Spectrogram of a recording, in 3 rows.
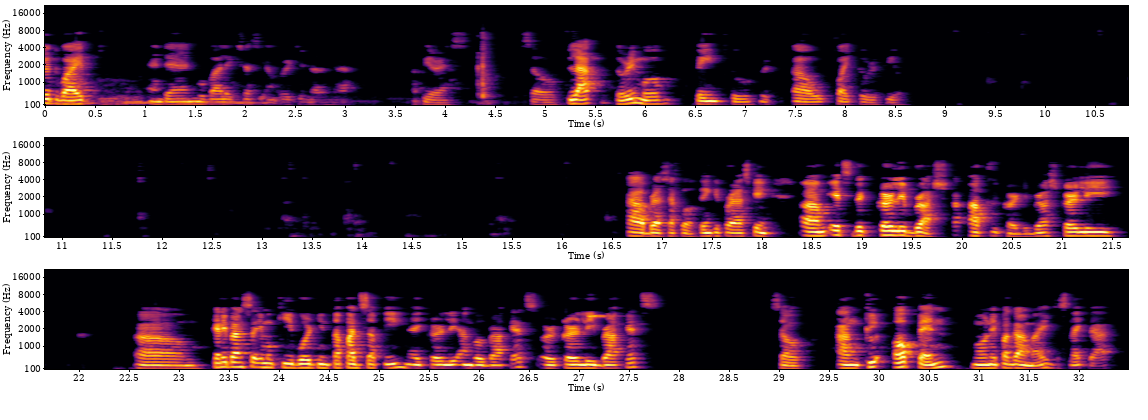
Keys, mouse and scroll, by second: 7.4-17.5 drag, 13.4 space, 23.1 ctrl+z.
